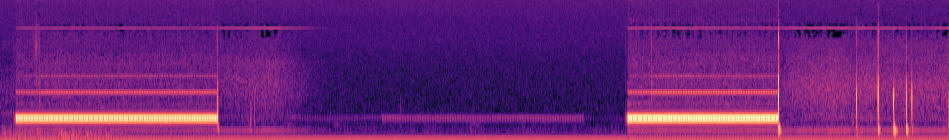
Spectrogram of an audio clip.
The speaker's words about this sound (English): Okay, I got the second dial tone.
